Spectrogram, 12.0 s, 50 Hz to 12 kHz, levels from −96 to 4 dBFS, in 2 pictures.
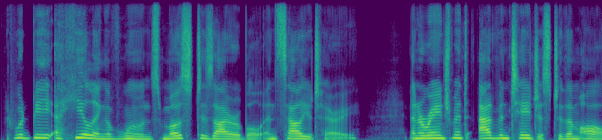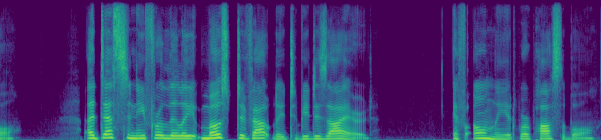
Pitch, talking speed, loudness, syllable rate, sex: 215 Hz, 150 wpm, -18 LUFS, 5.5 syllables/s, female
